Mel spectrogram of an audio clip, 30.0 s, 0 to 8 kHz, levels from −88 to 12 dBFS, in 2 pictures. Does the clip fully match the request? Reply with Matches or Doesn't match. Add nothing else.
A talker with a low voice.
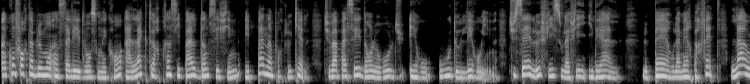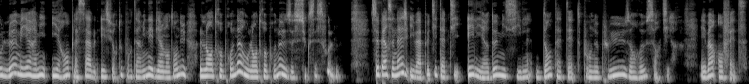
Doesn't match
